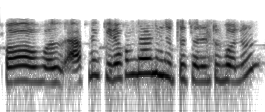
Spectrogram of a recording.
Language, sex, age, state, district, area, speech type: Bengali, female, 18-30, West Bengal, Darjeeling, urban, conversation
